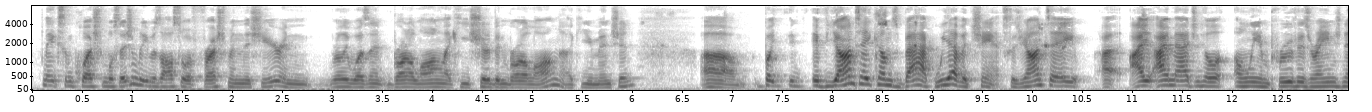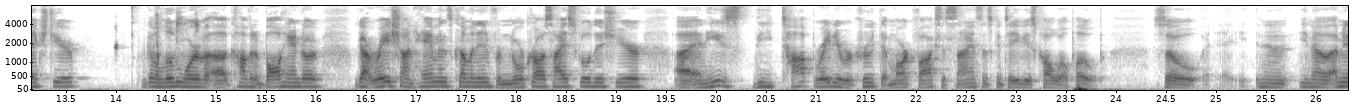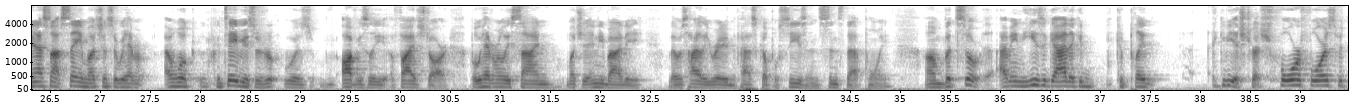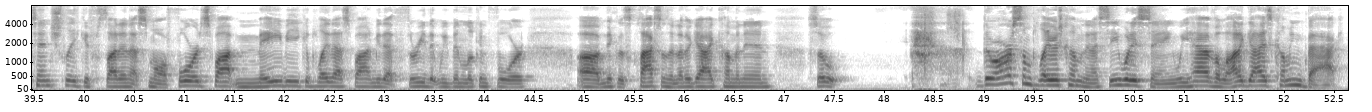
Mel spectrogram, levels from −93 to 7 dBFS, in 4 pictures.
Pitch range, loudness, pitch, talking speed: 125-155 Hz, -31 LUFS, 140 Hz, 225 wpm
